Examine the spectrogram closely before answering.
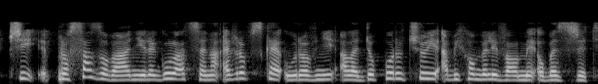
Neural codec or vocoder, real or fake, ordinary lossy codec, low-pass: codec, 16 kHz in and 24 kHz out, 1 kbps, XY-Tokenizer; fake; none; 7.2 kHz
